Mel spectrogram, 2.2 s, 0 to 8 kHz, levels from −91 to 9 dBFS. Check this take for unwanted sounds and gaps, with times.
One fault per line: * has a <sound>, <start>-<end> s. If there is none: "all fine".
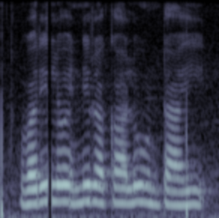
* has a dropout, 0.5-0.5 s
